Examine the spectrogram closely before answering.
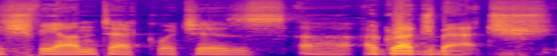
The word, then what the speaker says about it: Świątek: And then we've got Iga Świątek, the Polish woman. I feel like that was great pronunciation, by the way.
